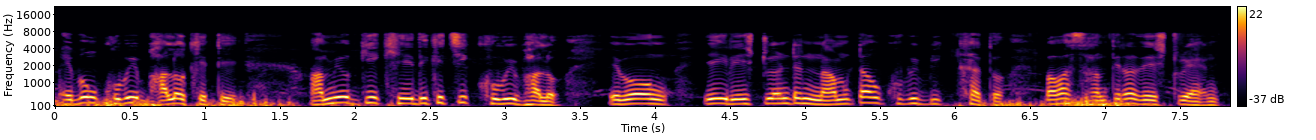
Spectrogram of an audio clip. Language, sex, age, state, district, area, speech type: Bengali, male, 18-30, West Bengal, Paschim Medinipur, rural, spontaneous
